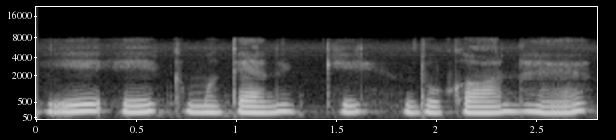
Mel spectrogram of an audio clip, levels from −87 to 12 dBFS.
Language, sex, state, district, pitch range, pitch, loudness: Hindi, female, Uttar Pradesh, Saharanpur, 185-205 Hz, 195 Hz, -17 LUFS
